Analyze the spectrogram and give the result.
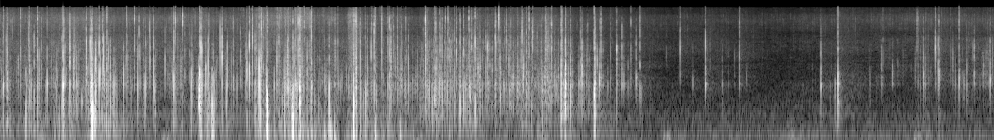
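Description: A clear plastic zip bag full of white fluffy filling is held in both hands and squeezed and crumpled. Dense, bright crinkling and crackling runs steadily for about the first ten seconds, then thins out into sparse, quieter crackles and pops until the end.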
